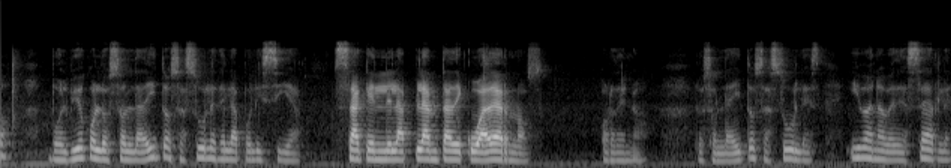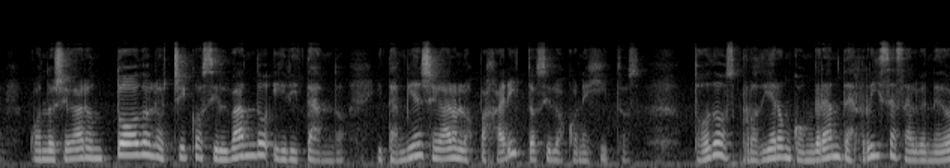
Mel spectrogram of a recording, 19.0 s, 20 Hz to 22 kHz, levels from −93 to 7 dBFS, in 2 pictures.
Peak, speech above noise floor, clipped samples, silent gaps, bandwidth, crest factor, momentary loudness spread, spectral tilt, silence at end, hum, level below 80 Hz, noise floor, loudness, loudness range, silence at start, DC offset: -10 dBFS; 31 dB; under 0.1%; none; 9 kHz; 24 dB; 21 LU; -4.5 dB/octave; 0 s; none; -68 dBFS; -64 dBFS; -33 LUFS; 11 LU; 0 s; under 0.1%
